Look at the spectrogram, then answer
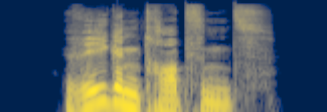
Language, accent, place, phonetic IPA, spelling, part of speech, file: German, Germany, Berlin, [ˈʁeːɡn̩ˌtʁɔp͡fn̩s], Regentropfens, noun, De-Regentropfens.ogg
- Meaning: genitive singular of Regentropfen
